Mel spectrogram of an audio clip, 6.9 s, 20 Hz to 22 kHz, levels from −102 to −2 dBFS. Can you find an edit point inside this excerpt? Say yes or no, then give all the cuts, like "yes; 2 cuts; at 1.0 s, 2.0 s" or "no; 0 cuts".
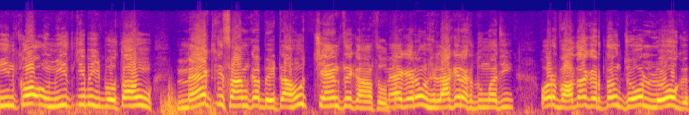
yes; 1 cut; at 3.9 s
